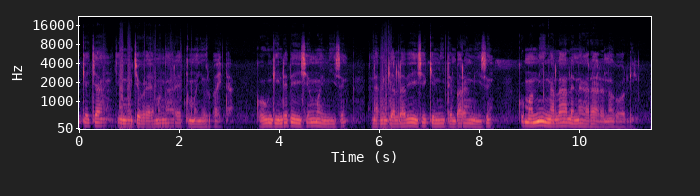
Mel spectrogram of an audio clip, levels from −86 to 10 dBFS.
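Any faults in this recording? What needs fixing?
Loose connector crackle runs from 0.46 to 2.26 s and again from 5.22 to 6.25 s, between "beisiek gwony" and "beisiek che". A worn contact chops the speech in irregular scratchy bursts, unlike evenly spaced digital clicks. Reseat or replace the connector and cable, and clean the contacts.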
